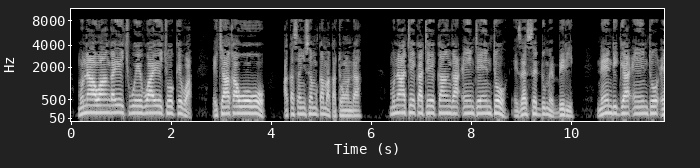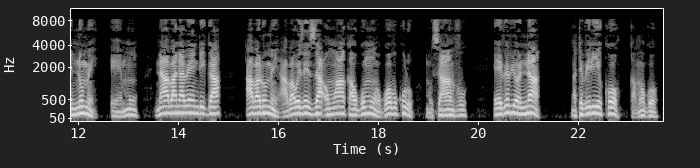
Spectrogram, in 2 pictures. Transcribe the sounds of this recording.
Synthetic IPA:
munaːwaːŋɡaje̞ːciwe̞ːβwaje̞ːco̞ːke̞βwa̰ | e̞caːkawo̞ːwo̞ | akasaɲusamukamakato̞ːnda | munate̞ːkate̞ːkaːŋɡaʔente̞ːnto̞e̞zasedume̞bːiɾi | ne̞ːndiɡaʔe̞nto̞ʔe̞nːume̞̰ː | mu | naːβaːnaβe̞ːndiɡaː | βalume̞a̰βawe̞ze̞zaʔo̞mwaːkaoɡumuo̞ɡwo̞ːβukulṵ | musaːɱvu | e̞βjo̞βjo̞nːa | ŋɡate̞βiɾiko̞ | ka̰mo̞ɡo̞

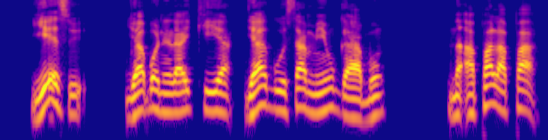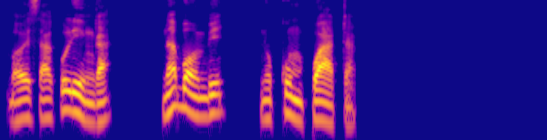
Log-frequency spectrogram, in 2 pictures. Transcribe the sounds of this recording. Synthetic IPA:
jɛsu | ɟwaːbɔnɛlaikijaɟaːɡusamiuɡabu | na̰ʔapalapabawɛsakuliŋɡa | nabɔmbi | nukum̩pwata̰

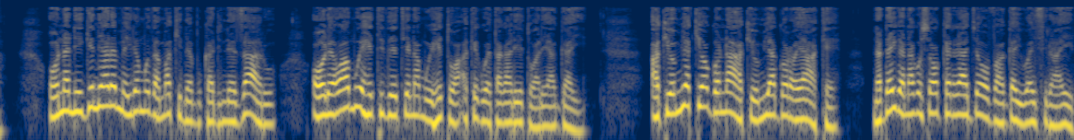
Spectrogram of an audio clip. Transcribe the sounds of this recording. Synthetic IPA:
ɔnaniːɡeneaɾɛmɛiɾɛmoðamakinɛbukadinɛzaɾo | ɔɾeawamweɦetiðetiɛnamwehetwaʔakeɣwɛtaɣaɾetwaɾeaɡai | akeomiakeɔɡɔnaːkeomiaɡɔɾɔjakɛ | nadaiɣanaɣoɕɔːkɛɾɛɾad͡ʒɛhɔvaɡaiwaisiɾaɛɾi

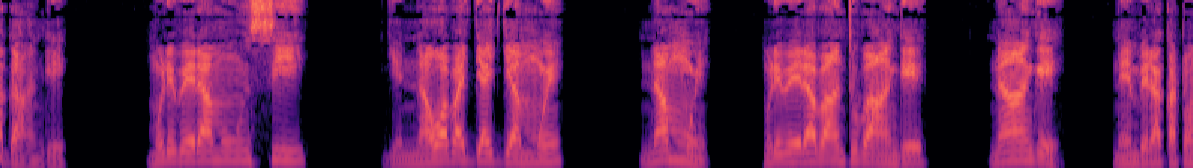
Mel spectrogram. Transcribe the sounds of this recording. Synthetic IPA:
ɡa̰ːŋɡe̞̰ | muliβe̞ːɾamuːnsi | ɟenːawaβaɟːaɟːamwe̞ | namwe̞̰ | muliβe̞ːɾaβaːntuβaːŋɡe̞ | naːŋɡe̞ | ne̞ːmbeːɾakatoː

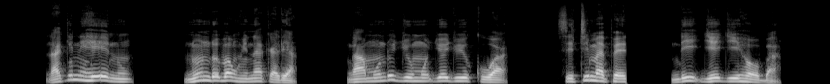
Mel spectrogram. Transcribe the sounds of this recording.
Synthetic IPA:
lakinihɛnu | nundɔbaŋ̩hinakalja̰ | ŋɡamunduɟumuɟɔɟwikuwa | sitimapɛ | ndiɟɛɟiɦɔba̰

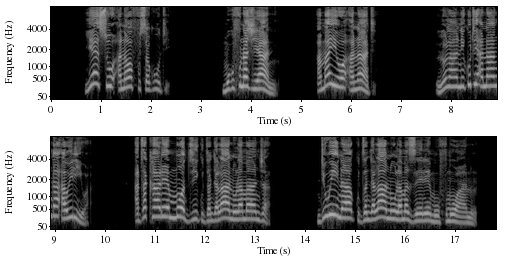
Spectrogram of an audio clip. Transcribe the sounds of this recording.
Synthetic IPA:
jɛsuʔanawafusakuːti̥̰ | mukufunat͡ʃijanḭ | amaiwɔʔanaːti̥ | lɔlanikutianaŋɡaʔawiɾiwa̰ | ad͡zakʰalɛm̩mɔd͡zik̬ud͡zand͡ʒalanulamaːnd͡ʒa̰ | ndiwinakud͡zand͡ʒalanulamazɛɾɛmuːfumuwaːnṵ

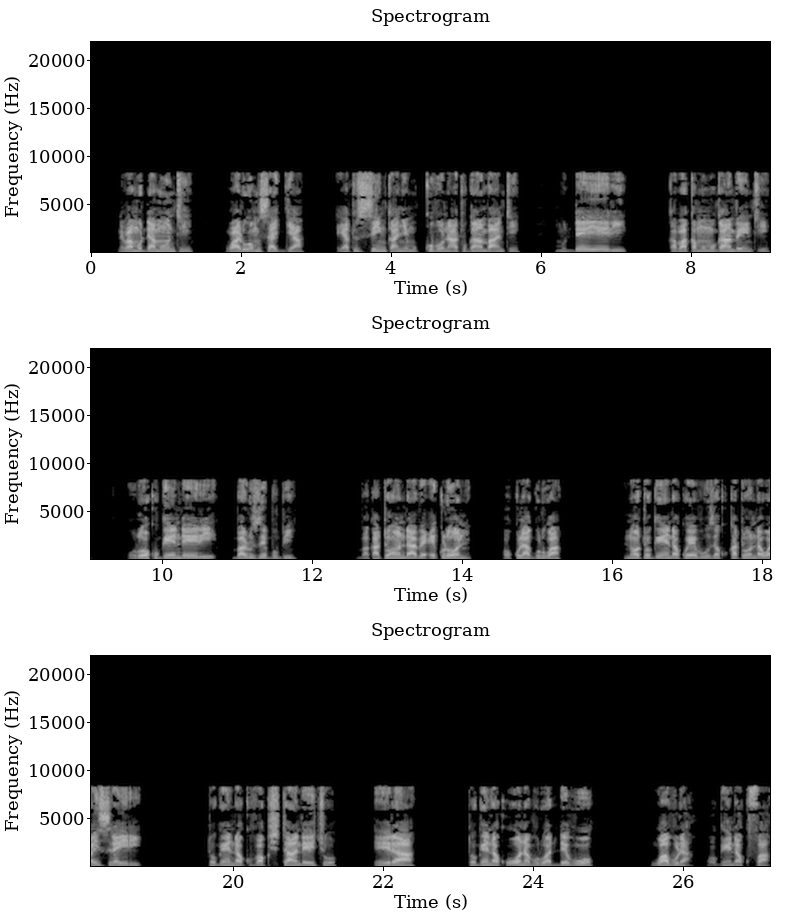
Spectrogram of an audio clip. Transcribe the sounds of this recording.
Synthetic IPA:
neβamudːamunti | waliwo̞ːmusaɟːa | ejatusiːŋkaɲe̞mukːuβo̞naːtuɡaːmbanti | mudːe̞jeɾi | kaβakamumuɡaːmbe̞ːnti | olo̞ːkuɡe̞ːnde̞ɾi | βaluze̞bubi | βa̰kato̞ːndaβe̞ːklo̞nḭ | okulaɡulwa | no̞to̞ɡe̞ːndakwe̞ːβuːzaku̥kato̞ːndawaisiɾaiɾi | to̞ɡe̞ːndakuvaku̥ci̥taːnde̞ːco̞ | e̞ɾa | to̞ɡe̞ːndakuwo̞naβulwadːe̞βwo̞ | waβula̰ | o̰ɡe̞ːndaku̥fa̰

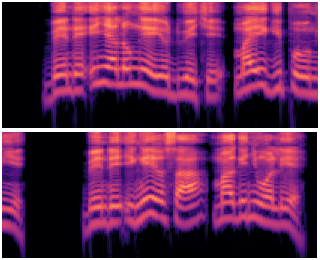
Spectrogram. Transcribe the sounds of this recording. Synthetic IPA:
bendeʔɪɲalɔŋejodwet͡ʃemaɪɡɪpoŋjḛ | bendeʔiŋejɔsamaɡɪɲwɔljɛ̰

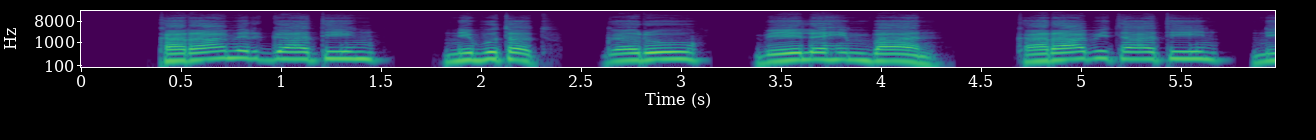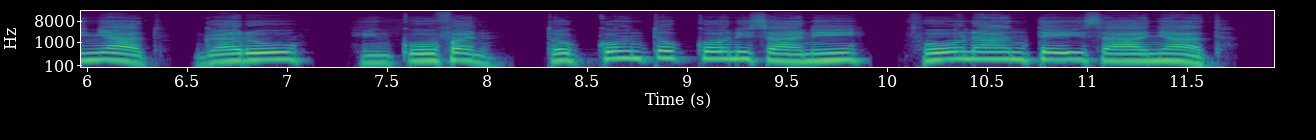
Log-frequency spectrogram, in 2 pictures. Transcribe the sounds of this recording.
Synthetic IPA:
kɐɾaːmɪɾɡaːt̪iːnː | ɪbʊt̪ɐt̪ʊ̥ | ɡɐɾuː | be̞ːlɐɦɪmbɐʔɐn | kɐɾaːbɪt̪aːt̪iːnːɪɲaːt̪ʊ̥ɡɐɾuː | hɪŋkʼuːfɐn | t̪ɔkːo̞ːnt̪ɔkːo̞ːnɪsaːniː | fo̞ːnaːnt̪eːɪsaːɲaːt̪ɐ̥

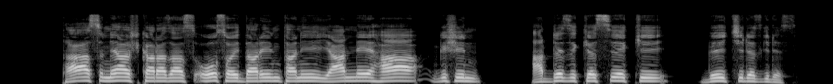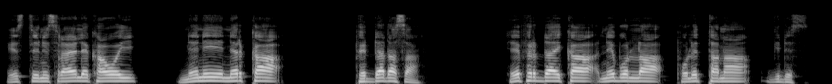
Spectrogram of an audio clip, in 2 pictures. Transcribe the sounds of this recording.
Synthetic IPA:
t̪aːsnɛɐʃkɐɾɐzɐso̞ːsɔjd̪ɐɾɪnt̪ɐnɪjaːnːɛɦaːɡɪʃɪn | ʔɐd̪ːɛzɪkɛsːɪɛkːɪ | beːt͡ʃːɪd̪ɛs̬ɡɪd̪ɛs | ʔɪst̪ːɪnɪsɾaːɛlɛkɐwɔj | nɛnɪnɛɾkːɐ | pɪɾd̪ɐd̪ɐsɐ̰ | hɛpɪɾd̪ɐjkːɐnɛbɔlːɐpɔlɛt̪ːɐnɐɡɪd̪ɛs

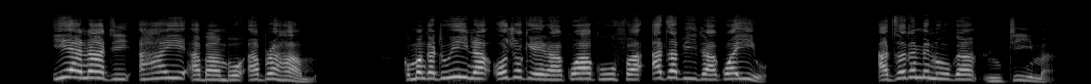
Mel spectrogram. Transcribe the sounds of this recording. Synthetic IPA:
ijɛanat̬iaɦajɛʔaɓambɔʔabuɾaɦaːmu | kɔmaŋɡat̬iwinaʔɔt͡ʃɔk̬ɛɾakwakufaad͡zap̬itakwaiːwɔ̰ | ad͡zatɛmbɛnukam̩tiːma̰

